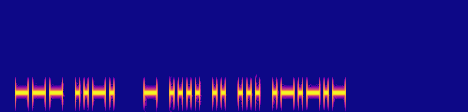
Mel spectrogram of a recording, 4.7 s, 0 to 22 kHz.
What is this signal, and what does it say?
Morse code, heard as a keyed tone, about 28 wpm, 700 Hz. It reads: OF THIS.
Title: Sentences from Top 1000 Words - Review Part 6 - 28wpm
